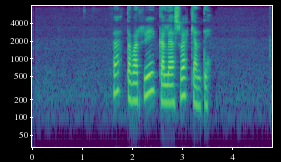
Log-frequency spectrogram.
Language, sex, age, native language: Icelandic, female, 30-39, Icelandic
